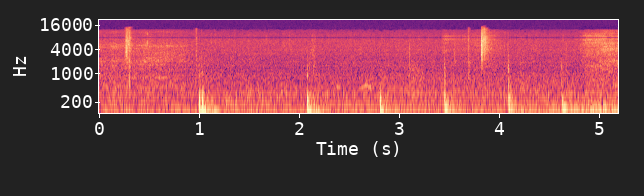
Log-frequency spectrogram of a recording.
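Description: Footsteps knock softly on a wooden floor.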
